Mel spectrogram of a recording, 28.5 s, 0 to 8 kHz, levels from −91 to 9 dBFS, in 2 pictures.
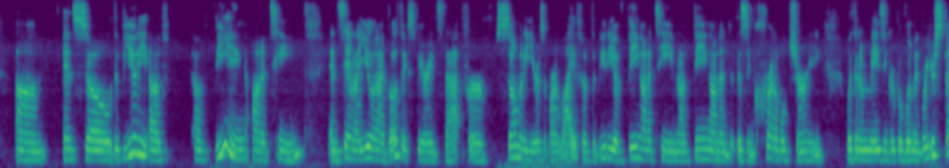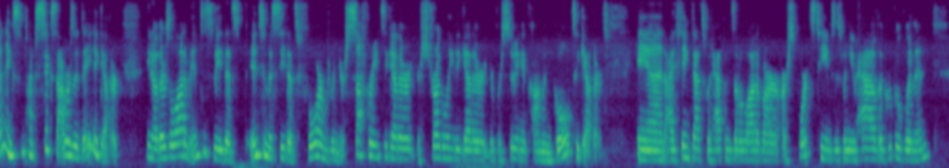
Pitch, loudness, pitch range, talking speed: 175 Hz, -24 LUFS, 165-195 Hz, 220 wpm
